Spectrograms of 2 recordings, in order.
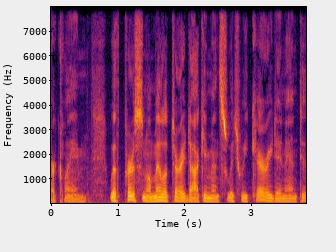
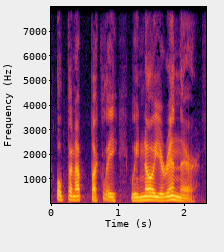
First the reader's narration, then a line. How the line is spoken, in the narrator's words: vets shouted while pounding on the door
